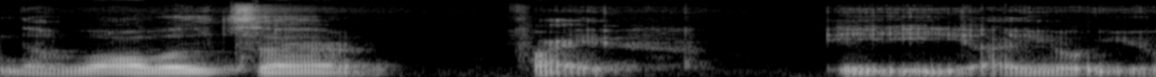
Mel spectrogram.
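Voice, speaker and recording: With an Indian accent, a man talks at a fairly slow pace. His tone is dark and mellow. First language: Marathi. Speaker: guest speaker. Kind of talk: lecture.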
